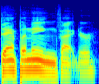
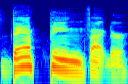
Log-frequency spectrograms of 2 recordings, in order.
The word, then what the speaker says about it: damping factor: said it wrong before it's not dampening factor it's damping factor i've i've done the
